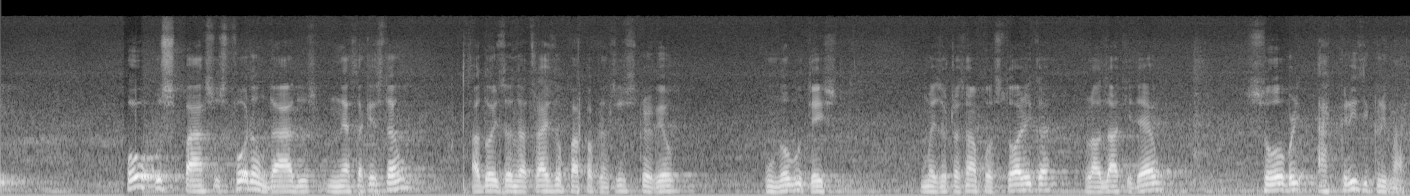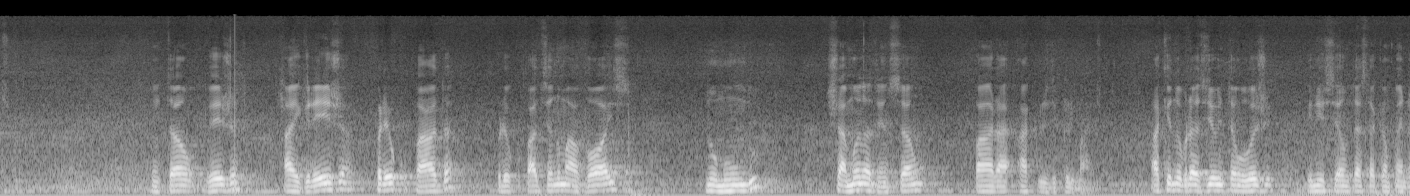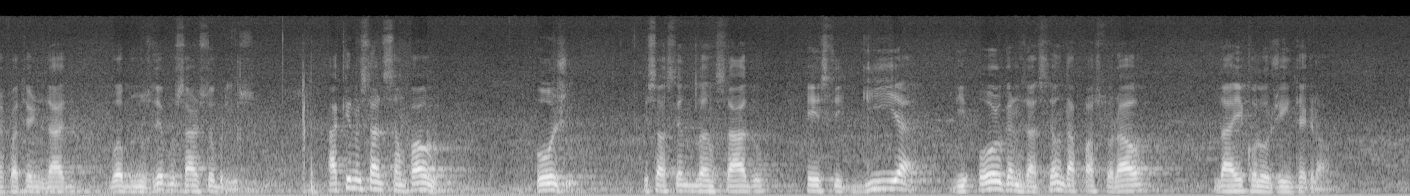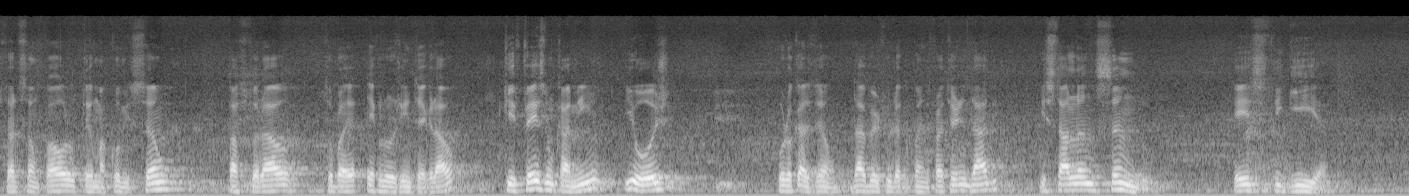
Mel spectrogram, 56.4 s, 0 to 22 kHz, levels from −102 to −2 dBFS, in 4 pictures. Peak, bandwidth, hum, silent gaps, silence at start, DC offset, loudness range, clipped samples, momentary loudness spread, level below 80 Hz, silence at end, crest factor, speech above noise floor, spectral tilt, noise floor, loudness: 0 dBFS; 15.5 kHz; none; none; 0 s; 2%; 3 LU; under 0.1%; 18 LU; -42 dBFS; 0 s; 16 dB; 22 dB; -8 dB/octave; -37 dBFS; -17 LUFS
